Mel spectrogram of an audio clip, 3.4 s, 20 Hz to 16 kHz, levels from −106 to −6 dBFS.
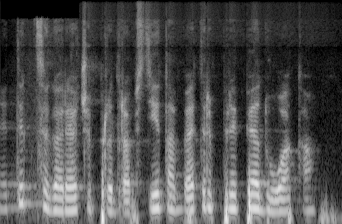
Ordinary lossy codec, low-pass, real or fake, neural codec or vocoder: Opus, 32 kbps; 14.4 kHz; fake; vocoder, 48 kHz, 128 mel bands, Vocos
